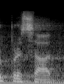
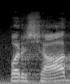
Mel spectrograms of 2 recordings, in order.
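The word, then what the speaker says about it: ਪ੍ਰਸਾਦ: बक्षिस द निशानी है गुर प्रसाद कने प्रशाद नहीं कहंदे ने गुर प्रसाद प्रसाद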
